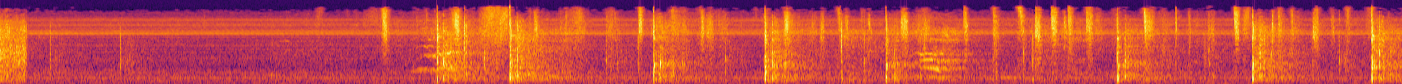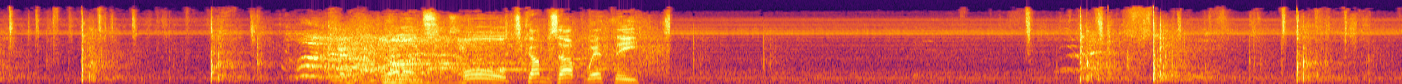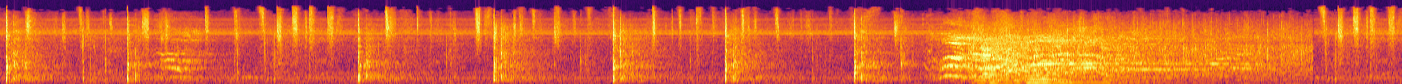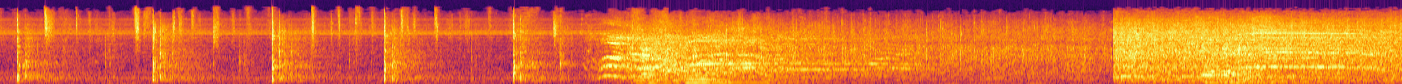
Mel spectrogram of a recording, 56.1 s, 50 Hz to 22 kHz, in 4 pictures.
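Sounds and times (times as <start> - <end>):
tennis ball struck by rackets: 4.3 - 5.5, 6.5 - 6.9, 7.6 - 9.2, 11.1 - 11.6, 12.4 - 13.0, 13.6 - 14.2, 14.8 - 15.3, 24.8 - 26.0, 26.9 - 27.4, 28.0 - 29.7, 31.6 - 32.1, 32.9 - 33.4, 34.1 - 35.8, 36.5 - 37.2, 42.2 - 42.7, 43.4 - 46.3, 47.1 - 47.8
crowd cheering and clapping: 17.0 - 20.7, 37.4 - 41.2, 48.0 - 56.0.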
